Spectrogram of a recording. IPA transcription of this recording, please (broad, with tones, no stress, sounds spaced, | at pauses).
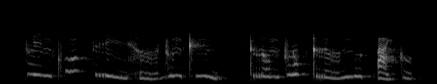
p l i˧ n kʰ w u˥˩ k̚ p r iː˨˩ h ɯː˩˦ d u˥˩ n kʰ i˥˩ n | t r o˧ m k l o˥˩ k̚ t r ɯː˩˦ ŋ uː˦˥ t̚ ʔ a˩˦ j k u˨˩ k̚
